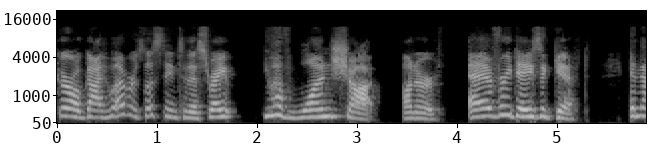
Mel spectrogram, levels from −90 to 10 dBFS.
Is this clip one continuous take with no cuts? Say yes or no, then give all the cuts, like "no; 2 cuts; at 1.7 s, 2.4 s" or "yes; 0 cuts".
no; 1 cut; at 1.9 s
